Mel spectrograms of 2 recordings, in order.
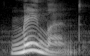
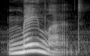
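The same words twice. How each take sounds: First: The stress is on the second syllable. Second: The stress is on the second syllable.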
